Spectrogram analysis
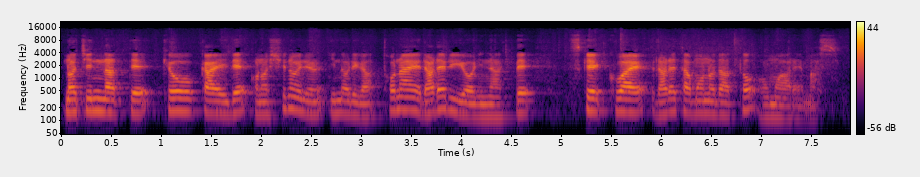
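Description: Pastor type, male, forceful bright tone, earnest sermon delivery with frequent fillers, church service. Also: on the high side, moderate pace. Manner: earnest, pads phrases with "desu ne".

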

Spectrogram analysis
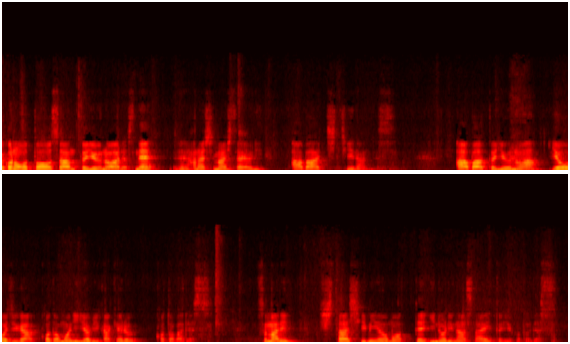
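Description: A man's voice: medium pitch, bright, forceful tone. A man preaching as pastor at a church service, earnest and often padding his phrases with little fillers. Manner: earnest, pads phrases with "desu ne". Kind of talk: sermon.

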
